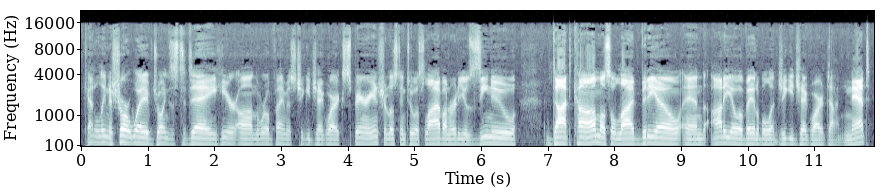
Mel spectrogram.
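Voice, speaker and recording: A man hosting a live radio show, introducing guests and segments with frequent pauses. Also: mid-range voice, steady tone, no echo.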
